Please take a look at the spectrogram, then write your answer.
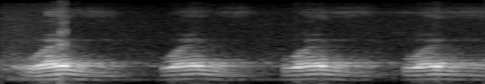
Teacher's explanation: Ujung lidah berada di makhrajnya di belakang gigi seri bawah di sini ya. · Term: huruf zai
